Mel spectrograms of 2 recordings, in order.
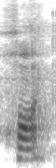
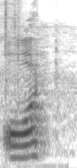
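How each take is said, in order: First: It is one syllable starting with an h sound. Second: It is one syllable with no h sound. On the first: Some people say it this way. "कुछ लोग इसे हॉट कहते हैं" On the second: This is the brand's actual pronunciation. "Actually में ऑट इसकी pronunciation है।"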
